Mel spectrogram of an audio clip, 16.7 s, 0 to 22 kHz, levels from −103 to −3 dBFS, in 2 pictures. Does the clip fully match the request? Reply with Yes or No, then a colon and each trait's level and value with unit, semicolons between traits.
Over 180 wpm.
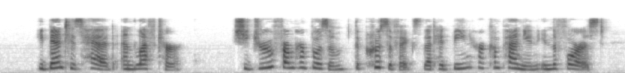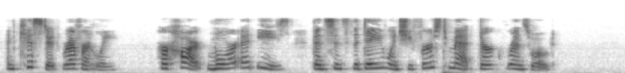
No: average, 150 wpm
